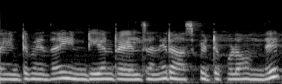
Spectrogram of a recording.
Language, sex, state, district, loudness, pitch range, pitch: Telugu, female, Andhra Pradesh, Chittoor, -18 LUFS, 240-260 Hz, 245 Hz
